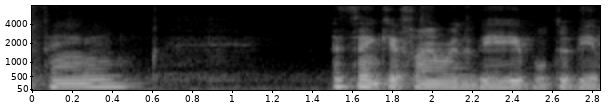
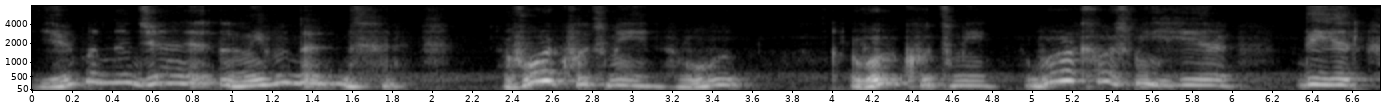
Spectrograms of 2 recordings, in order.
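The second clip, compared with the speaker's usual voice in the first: mock old lady voice; 9 semitones higher, 4 dB louder than usual. High silly character voice.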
